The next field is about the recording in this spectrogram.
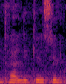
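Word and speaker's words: phthalic: कैसे बोल सकते हैं बट यूजुअली था लिक्विड कहते हैं पीएच साइलेंट यहां पर जब इसकी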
